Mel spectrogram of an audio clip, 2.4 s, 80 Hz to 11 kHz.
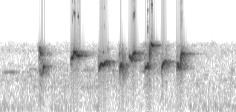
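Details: Red-whiskered bulbul song used as a lure for wild birds and a model for young birds, recorded 30 April 2021: a clear phrase of seven or eight fluty, bouncing whistled notes.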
